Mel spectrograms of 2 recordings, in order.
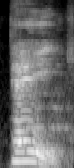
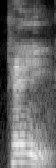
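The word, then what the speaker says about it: take: এখানেও দেখো ইটা কিন্তু সাইলেন্ট রয়েছে, সাইলেন্ট আছে না?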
